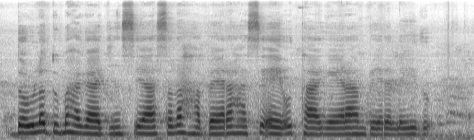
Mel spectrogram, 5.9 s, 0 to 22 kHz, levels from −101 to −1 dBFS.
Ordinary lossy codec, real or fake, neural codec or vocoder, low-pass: none; fake; vocoder, 44.1 kHz, 128 mel bands every 256 samples, BigVGAN v2; none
